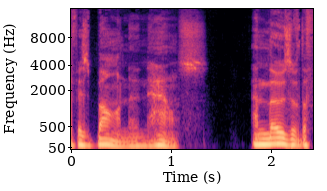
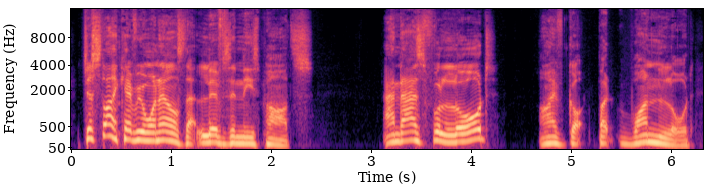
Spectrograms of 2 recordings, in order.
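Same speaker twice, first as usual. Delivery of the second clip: angry defiance; 7 semitones higher than usual. A narrator's reading. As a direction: defend your land, furious. Farmer defends his land.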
